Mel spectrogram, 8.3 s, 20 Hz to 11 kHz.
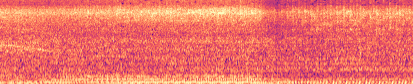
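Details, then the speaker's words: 1975 MGB running off a five-gallon gas can: revs then settles into lumpy, uneven idle, stumbling about four beats a second; owner suspects wrong firing order or cap on backwards; misfire. "although I do not think the firing orders may be necessarily correct at the moment maybe I put the cap on backwards"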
